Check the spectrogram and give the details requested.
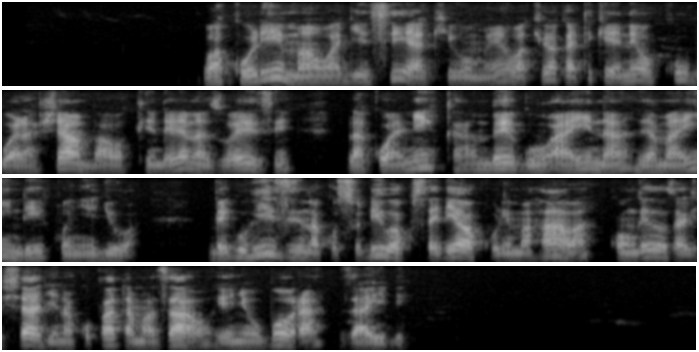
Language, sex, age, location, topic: Swahili, male, 25-35, Dar es Salaam, agriculture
